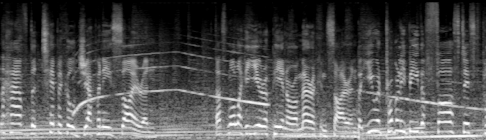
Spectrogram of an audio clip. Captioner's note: siren Sounds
